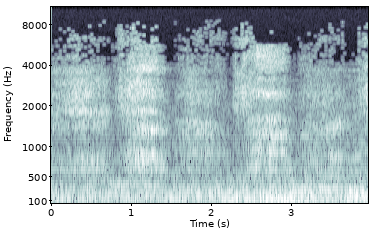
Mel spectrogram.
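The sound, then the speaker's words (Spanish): Heavy, rapid, agitated breathing of a large animal, each rough, snorting breath loud in a steady rhythm, about five or six breaths over a low, rumbling, windy background. “Podía oír la respiración agitada del animal y aunque me sentía sobrecogido de terror, me di cuenta de que venía de muy lejos.”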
